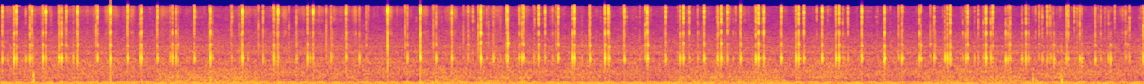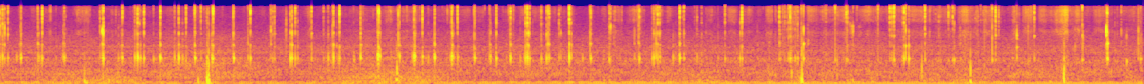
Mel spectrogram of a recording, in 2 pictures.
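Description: A metal tongue ring clicking against the teeth, a rapid, irregular run of sharp mouth clicks close to the microphone, heard through a surgical face mask.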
